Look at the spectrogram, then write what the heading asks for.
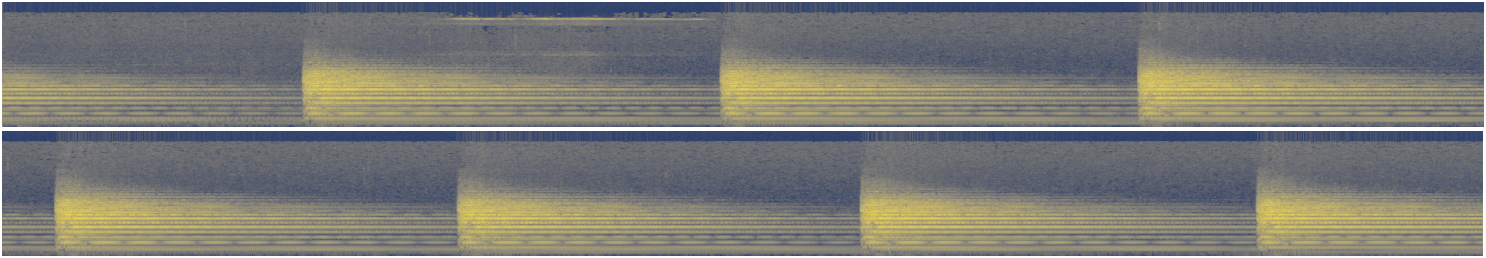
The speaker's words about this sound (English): Did I have to download an extra Big Ben chimes this morning? Of course I did.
